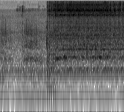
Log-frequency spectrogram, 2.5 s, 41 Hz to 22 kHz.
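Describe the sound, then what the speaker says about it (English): A Juki TL-2010Q sewing machine starts partway through and runs a short line of stitches, a steady, fairly quiet mechanical whir with no talking. "I'm just going to run a few stitches here."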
